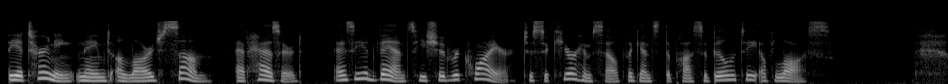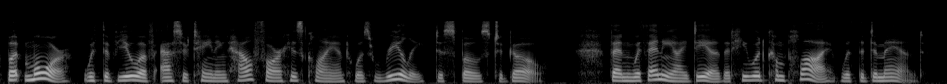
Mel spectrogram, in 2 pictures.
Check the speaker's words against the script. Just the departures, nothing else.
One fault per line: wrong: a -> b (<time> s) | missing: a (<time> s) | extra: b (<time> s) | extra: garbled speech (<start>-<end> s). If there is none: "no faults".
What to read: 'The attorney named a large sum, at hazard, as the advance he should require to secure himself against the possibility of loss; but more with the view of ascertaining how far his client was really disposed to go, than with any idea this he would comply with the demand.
wrong: this -> that (16.7 s)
